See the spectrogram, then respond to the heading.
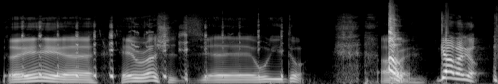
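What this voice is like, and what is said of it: Put-on Italian accent. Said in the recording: “Then he got an Italian accent for some reason.”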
